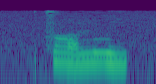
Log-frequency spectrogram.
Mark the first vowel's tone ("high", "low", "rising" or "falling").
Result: low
